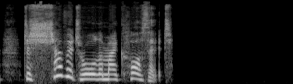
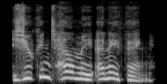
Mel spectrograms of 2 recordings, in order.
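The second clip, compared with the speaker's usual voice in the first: normal talking voice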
